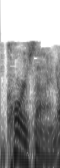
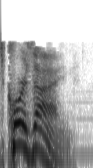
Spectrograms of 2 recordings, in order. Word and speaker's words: Corzine: It's Corzine. Okay, I pronounce it Corzine. It's Corzine. Thanks, Kathy.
